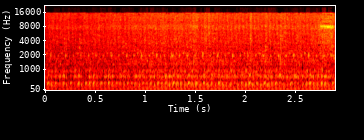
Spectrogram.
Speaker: Ça fait énormément de bruit. Ça c'est le pendeur de de couro d'accessoir qui achès. Normalement il bouge pas autant.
